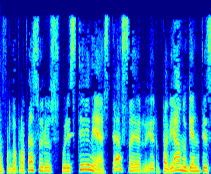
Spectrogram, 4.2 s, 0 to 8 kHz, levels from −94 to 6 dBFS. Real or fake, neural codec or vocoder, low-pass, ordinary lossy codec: fake; vocoder, 22.05 kHz, 80 mel bands, WaveNeXt; 7.2 kHz; MP3, 32 kbps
